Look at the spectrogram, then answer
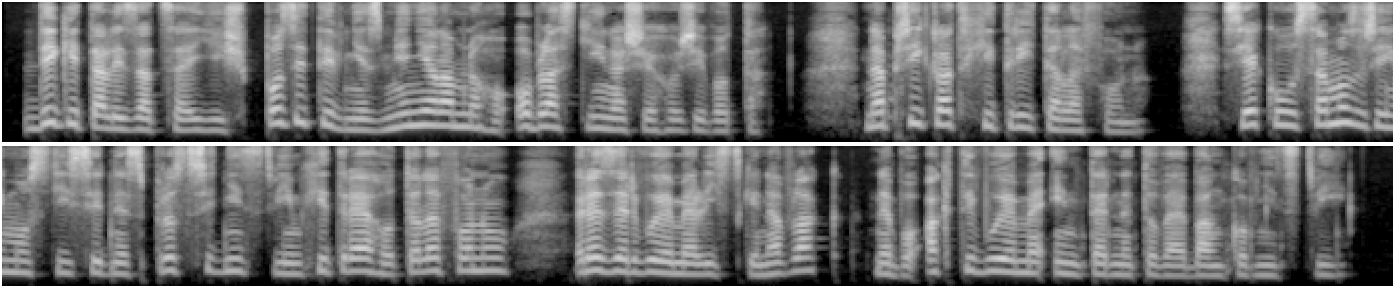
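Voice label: Czech, female, narration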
